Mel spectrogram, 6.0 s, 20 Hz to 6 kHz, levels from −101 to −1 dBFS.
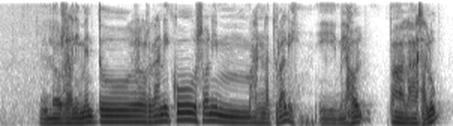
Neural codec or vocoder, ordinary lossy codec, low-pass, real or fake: none; none; 5.4 kHz; real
